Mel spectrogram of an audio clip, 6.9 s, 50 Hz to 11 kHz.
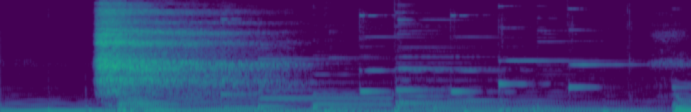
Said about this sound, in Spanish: Inhala mientras cuento hasta 3, sostén y luego exhala sacando todo el aire por la boca.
